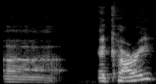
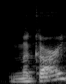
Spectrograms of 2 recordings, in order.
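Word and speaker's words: Makkari: appreciate I honestly really enjoyed Akari. Did I say it right that time? Makari.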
